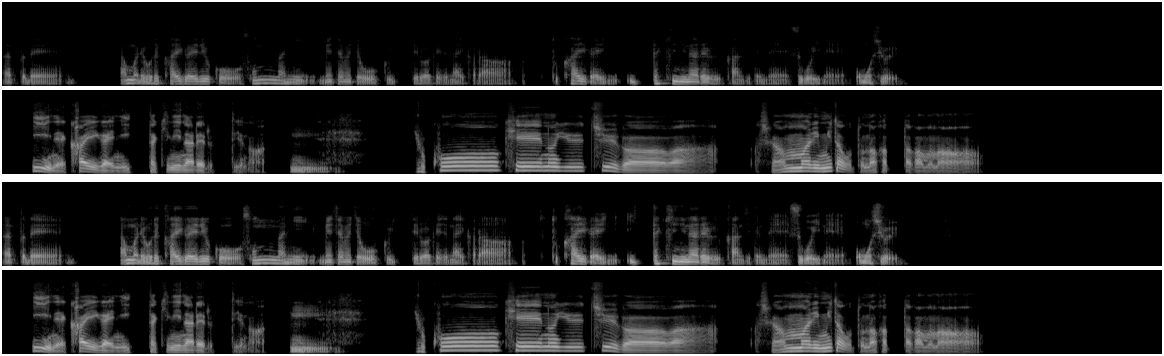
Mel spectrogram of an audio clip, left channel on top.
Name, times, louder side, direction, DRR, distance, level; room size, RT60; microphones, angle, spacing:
voice 1, 0.0-0.7 1.2-5.1 5.5-9.0 14.5-15.0, right 5 dB, 65° right, 0.4 m, -33 dB
voice 2, 11.9-14.2 15.0-15.2 15.7-18.8 19.1-21.4, right 1 dB, 5° right, 0.3 m, -28 dB
open air
head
